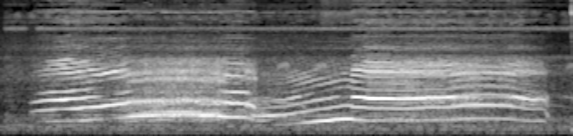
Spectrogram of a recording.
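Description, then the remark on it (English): A T-Rex mating call sound effect from Walking with Dinosaurs: two long, loud howling wails with rich harmonics, the pitch sliding and bending, one flowing into the next with nothing else in the background. “And the mating call of a T-Rex would be pretty interesting, because in Walking with Dinosaurs, the T-Rex's mating call sounds like this.”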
